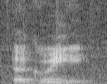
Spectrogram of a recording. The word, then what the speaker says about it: agree: word you'll notice how it's spelt with an A but we don't pronounce that vowel this is called a schwa okay the two words are burn burn and agree agree okay next up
